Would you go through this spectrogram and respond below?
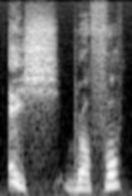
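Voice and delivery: put-on teasing the caller's posh accent, lightly; mock ladies' accent. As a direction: put on a prissy English-speaking lady's voice for "Ish, brofo". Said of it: "Just ladies' accent".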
